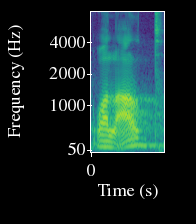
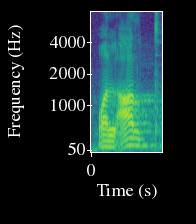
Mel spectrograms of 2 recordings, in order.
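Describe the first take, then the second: First: It ends on a bare 'd' sound. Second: It ends on a bare 'd' sound.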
